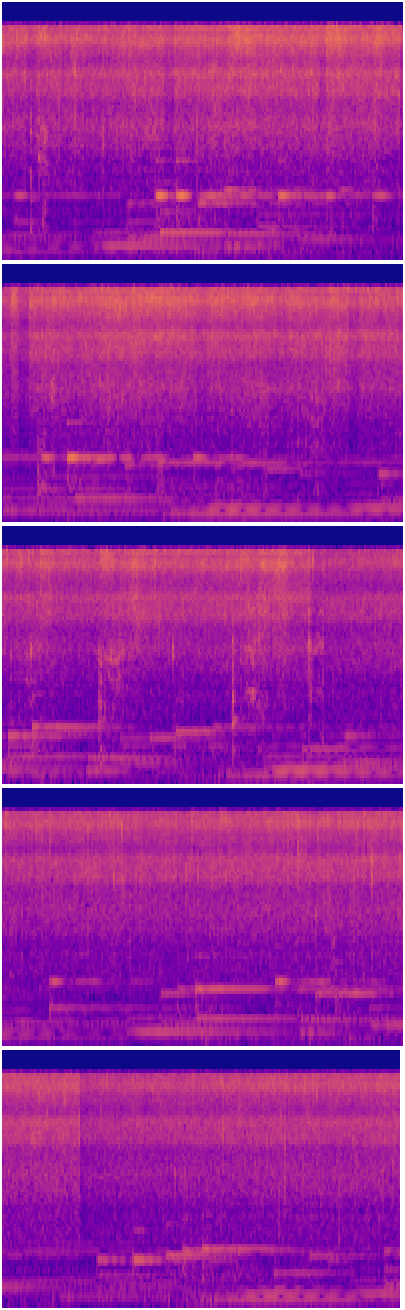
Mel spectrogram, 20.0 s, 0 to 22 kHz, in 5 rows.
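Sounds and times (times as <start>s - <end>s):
food sizzling in a wok: 0.0s - 20.0s
gentle background tune: 0.0s - 20.0s.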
